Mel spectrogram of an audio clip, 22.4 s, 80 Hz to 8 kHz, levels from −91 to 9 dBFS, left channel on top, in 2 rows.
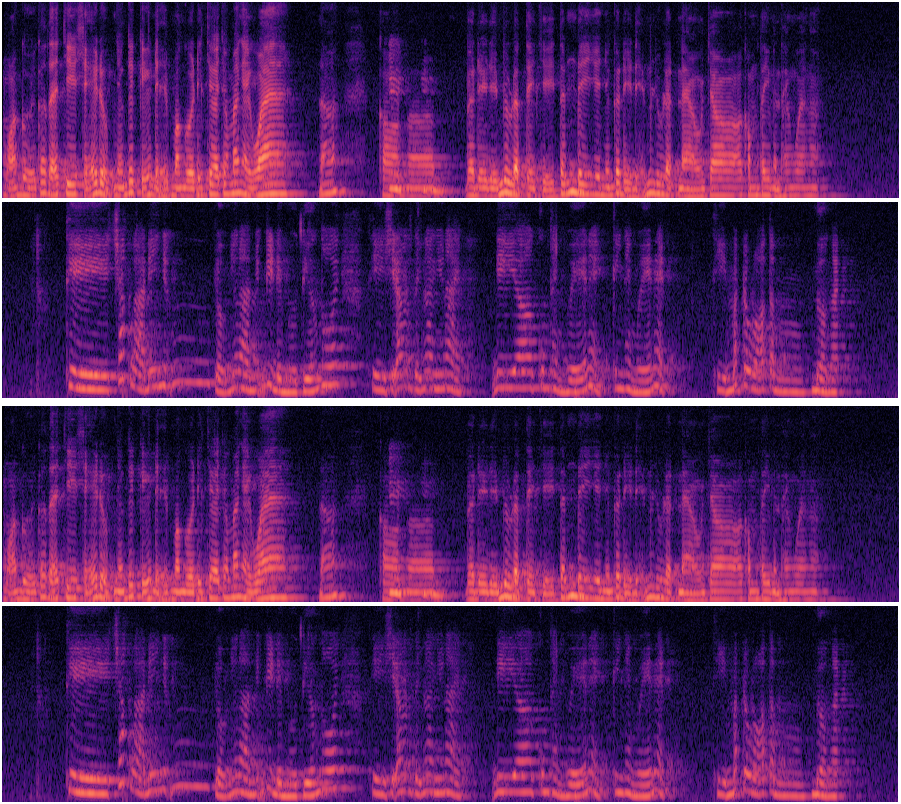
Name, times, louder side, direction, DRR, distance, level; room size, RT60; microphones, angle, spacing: voice 1, 0.0-3.6 4.0-4.2 4.7-5.4 5.8-10.2, left 2 dB, 65° left, 8 dB, 1.4 m, -23 dB
voice 2, 4.8-5.5 12.0-17.0 17.3-19.5 20.1-21.6, equal, 35° left, -1 dB, 1.6 m, -28 dB
18.5 x 18.5 x 8.4 m, 0.81 s
head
